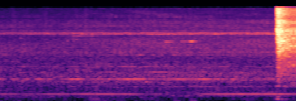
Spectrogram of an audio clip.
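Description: Sanyo Electric Railway electric train standing at the platform with a steady whine from its onboard equipment, then a sudden loud hiss of released compressed air near the end as it comes to a stop.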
